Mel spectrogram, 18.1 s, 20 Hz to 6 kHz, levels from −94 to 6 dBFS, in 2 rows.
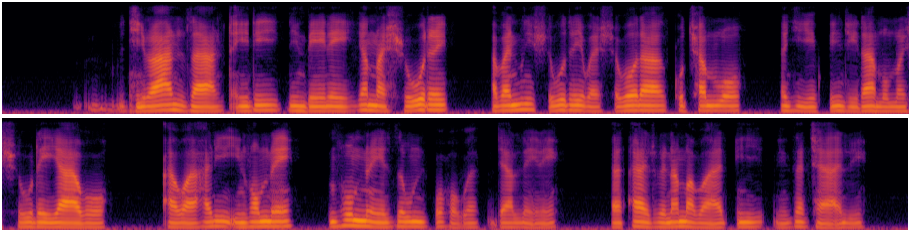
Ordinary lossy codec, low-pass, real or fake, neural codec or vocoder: AAC, 48 kbps; 5.4 kHz; fake; autoencoder, 22.05 kHz, a latent of 192 numbers a frame, VITS, trained on many speakers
